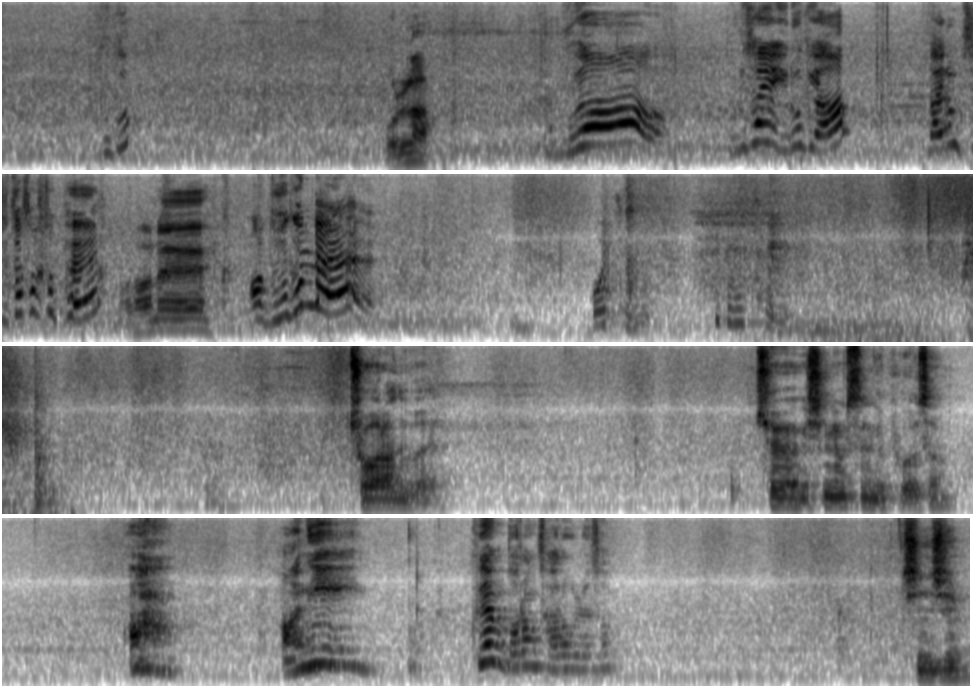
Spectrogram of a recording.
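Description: A young woman speaks, close by.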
